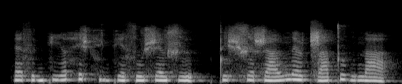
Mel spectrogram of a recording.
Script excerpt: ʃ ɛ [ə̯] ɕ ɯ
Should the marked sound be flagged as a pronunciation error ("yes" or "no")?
yes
